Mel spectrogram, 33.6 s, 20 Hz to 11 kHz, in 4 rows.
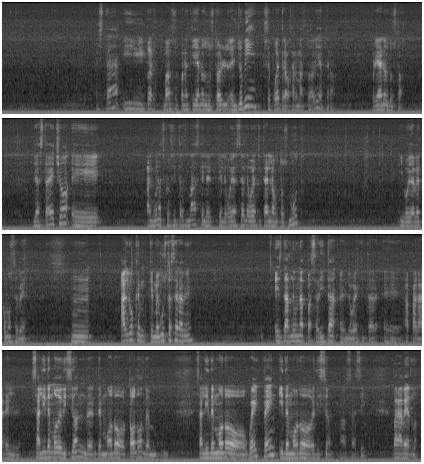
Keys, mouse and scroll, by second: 0.6 a, 1.7 scroll down 1, 1.9 scroll up 1, 5.1 click, 8.1-8.7 scroll up 8, 9.0 middle click, 11.9 click, 13.9 click, 14.9 z, 15.6 middle click, 15.7 z, 16.0 Tab, 16.7 middle click, 17.7 right click, 18.6 h, 19.4 Escape, 20.4 ctrl+z, 21.3 click, 22.5 right click, 23.4 right click, 24.0 h, 24.9 middle click, 25.9 right click, 26.9 middle click, 27.9 click, 32.8 middle click.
